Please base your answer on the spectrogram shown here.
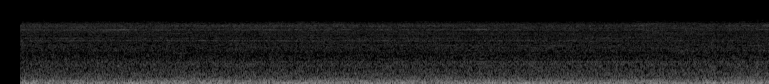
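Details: A dense, roaring aircraft-like rumble fills the early-morning air from start to end, with no animal calls heard.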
